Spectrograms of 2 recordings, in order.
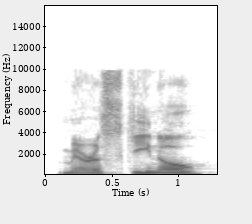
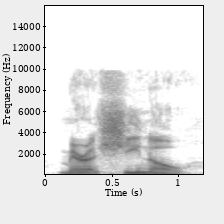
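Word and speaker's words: maraschino: Your word has two correct pronunciations. Marisino marishino.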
